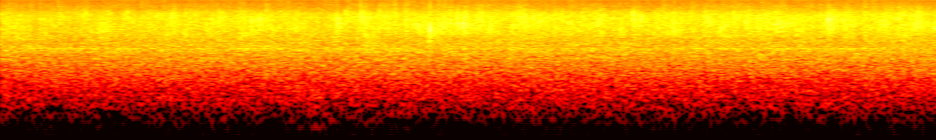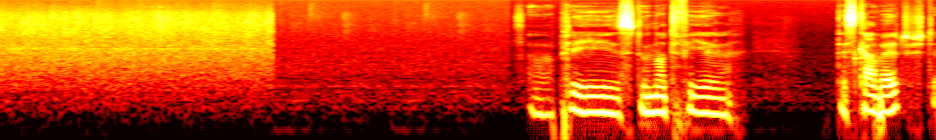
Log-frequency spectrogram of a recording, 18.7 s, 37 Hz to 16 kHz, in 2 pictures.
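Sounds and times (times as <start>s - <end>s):
heavy rain falling: 0.0s - 12.1s
speech: 14.6s - 16.8s, 17.8s - 18.7s.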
